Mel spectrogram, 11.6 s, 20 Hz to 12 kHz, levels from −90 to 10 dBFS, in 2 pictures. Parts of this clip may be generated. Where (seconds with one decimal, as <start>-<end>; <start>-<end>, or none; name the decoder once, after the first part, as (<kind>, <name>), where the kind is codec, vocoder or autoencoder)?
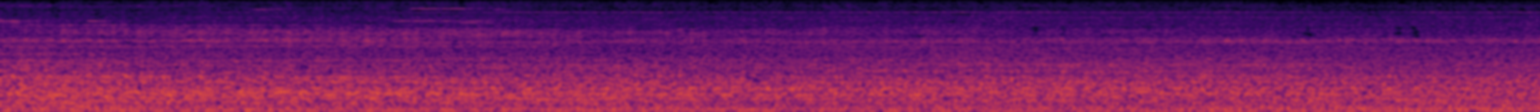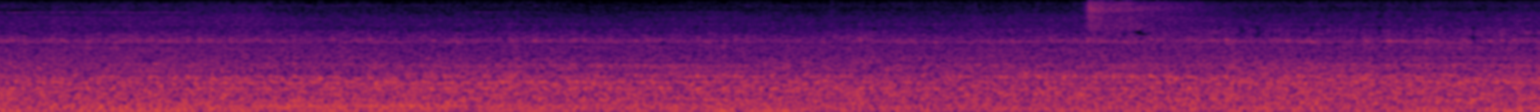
3.0-6.6 (vocoder, Vocos)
